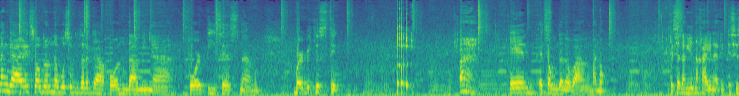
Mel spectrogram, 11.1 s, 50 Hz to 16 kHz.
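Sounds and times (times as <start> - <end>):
light background music: 0.0 - 11.0
man burping: 5.9 - 7.3.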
